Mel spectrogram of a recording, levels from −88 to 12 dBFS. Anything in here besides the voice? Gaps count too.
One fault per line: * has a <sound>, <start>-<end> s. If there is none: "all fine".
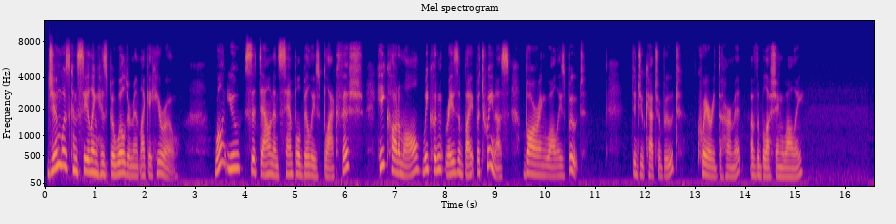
all fine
